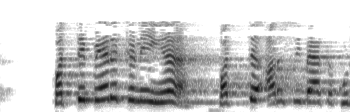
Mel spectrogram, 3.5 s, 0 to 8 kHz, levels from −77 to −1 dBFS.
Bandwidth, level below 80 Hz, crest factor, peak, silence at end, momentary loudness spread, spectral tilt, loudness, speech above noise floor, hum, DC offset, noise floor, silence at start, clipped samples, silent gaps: 4.5 kHz; -68 dBFS; 16 dB; 0 dBFS; 0 s; 6 LU; -9.5 dB/octave; -15 LUFS; 47 dB; none; under 0.1%; -61 dBFS; 0.55 s; under 0.1%; none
